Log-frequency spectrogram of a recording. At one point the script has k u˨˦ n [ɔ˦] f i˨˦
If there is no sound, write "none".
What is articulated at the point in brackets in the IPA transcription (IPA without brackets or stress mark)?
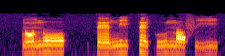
ɔ˦˨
